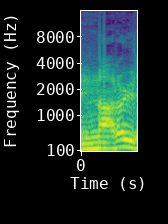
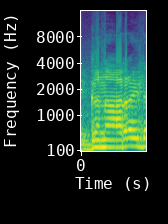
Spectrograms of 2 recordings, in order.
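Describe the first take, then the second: First: Gnarled with a silent G, said narled; gnarled said narled, G mute; correct pronunciation. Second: Gnarled said with the G sounded, guh-narled; gnarled with an audible hard G at the start; wrong pronunciation. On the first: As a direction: drop the G in gnarled and start on the n. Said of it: "ये gnarled है". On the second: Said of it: "ये gnarled नहीं है". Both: Shown as a demonstration.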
